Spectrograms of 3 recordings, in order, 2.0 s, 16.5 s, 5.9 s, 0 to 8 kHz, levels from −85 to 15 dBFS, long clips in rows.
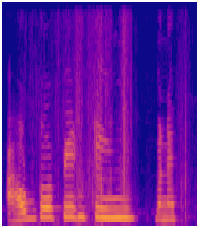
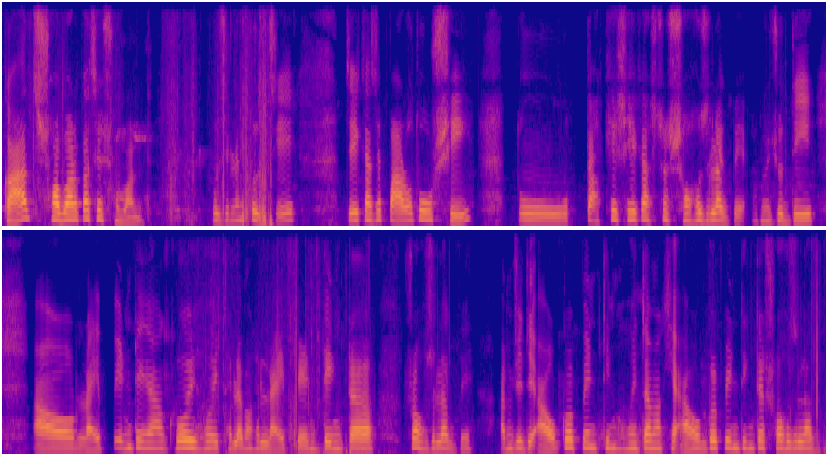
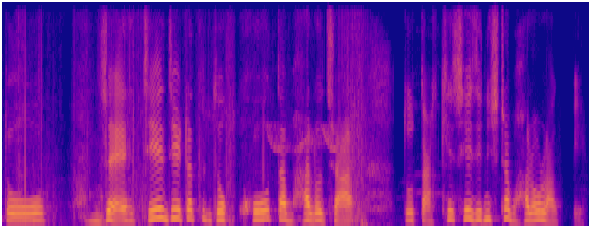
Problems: constant background noise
